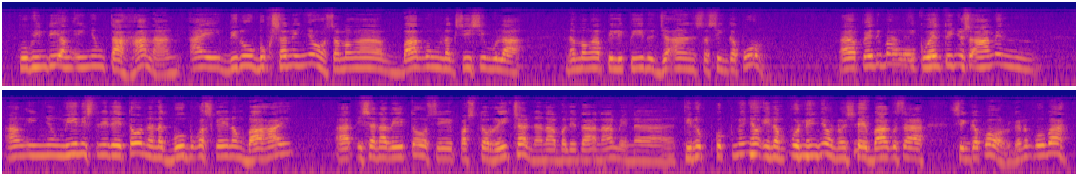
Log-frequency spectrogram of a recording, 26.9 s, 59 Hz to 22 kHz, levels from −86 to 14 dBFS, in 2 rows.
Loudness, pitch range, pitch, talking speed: -18 LUFS, 190-235 Hz, 215 Hz, 130 wpm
